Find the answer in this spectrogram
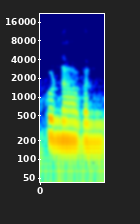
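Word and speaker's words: Caernarfon: আমরা আজকে এখন যাচ্ছি আমাদের সেকেন্ড ডেস্টিনেশনে সেটা হচ্ছে কোনাভন। এটা আমি জানি না আমার প্রোনাউন্সিয়েশন ঠিক হয়েছে কিনা বাট ব্রিটিশ প্রোনাউন্সিয়েশনটা এরকমই আর আমেরিকান প্রোনাউন্সিয়েশনে আরটা উচ্চারণ করা হয় আর কি কুর্নাভন এভাবে বলে।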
